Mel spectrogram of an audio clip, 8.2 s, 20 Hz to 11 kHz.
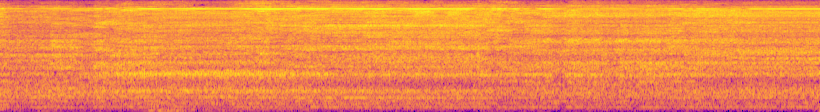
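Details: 2015 Chevy Equinox 2.4L with code P0411, secondary air pump commanded on after key cycle: steady whooshing blower roar with bright hiss; pump works normally, ports found clogged.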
